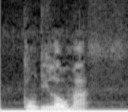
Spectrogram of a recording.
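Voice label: "condyloma", Dutch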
